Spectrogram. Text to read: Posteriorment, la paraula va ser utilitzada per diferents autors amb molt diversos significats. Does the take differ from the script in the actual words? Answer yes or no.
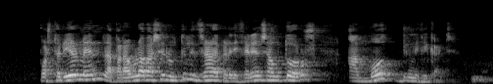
yes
